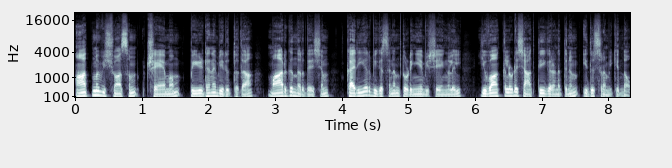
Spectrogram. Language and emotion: Malayalam, neutral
